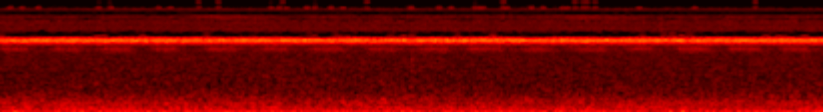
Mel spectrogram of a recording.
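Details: Continuous ringing of bell crickets, one bright high pitch held without a break, over a soft low murmur from the bonfire track, as calming sleep music.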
